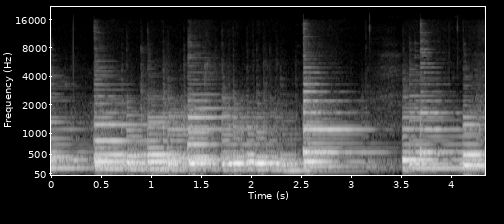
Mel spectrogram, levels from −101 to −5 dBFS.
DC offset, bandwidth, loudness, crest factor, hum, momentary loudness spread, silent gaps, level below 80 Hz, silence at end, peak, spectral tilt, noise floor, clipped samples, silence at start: under 0.1%; 7 kHz; -22 LUFS; 14 dB; none; 9 LU; none; -66 dBFS; 0 s; -8 dBFS; -9 dB/octave; -42 dBFS; under 0.1%; 0 s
